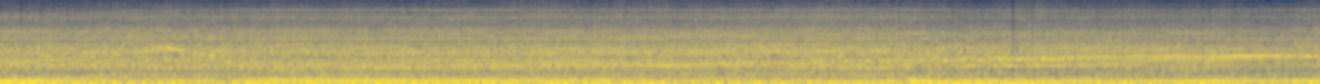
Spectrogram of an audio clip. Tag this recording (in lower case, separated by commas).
vehicle, bus, outside, urban or man-made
